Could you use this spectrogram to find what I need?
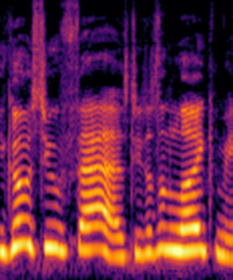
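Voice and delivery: slow, drawn-out, complaining whine. Reading a text aloud, voicing a student's complaint about the teacher in a whiny voice. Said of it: "was a good whiny voice".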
